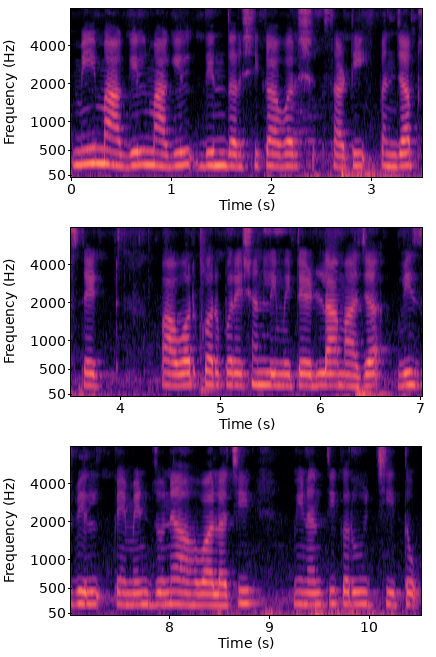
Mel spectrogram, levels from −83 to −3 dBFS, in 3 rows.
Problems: none marked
